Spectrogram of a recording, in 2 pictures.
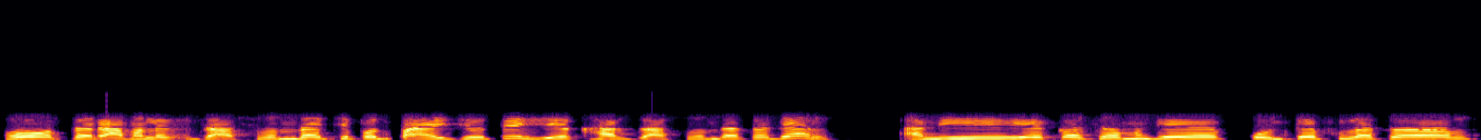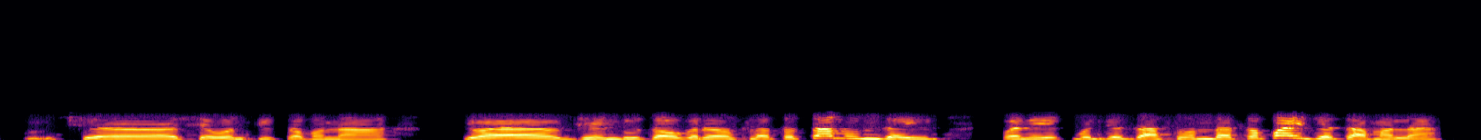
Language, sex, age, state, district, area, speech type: Marathi, female, 30-45, Maharashtra, Wardha, rural, conversation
